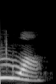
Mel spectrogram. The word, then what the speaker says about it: mois: بالنسبة لأن mois نكتبها ب S في آخر الكلمة ولكن لا ننطقها. نقول un mois.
